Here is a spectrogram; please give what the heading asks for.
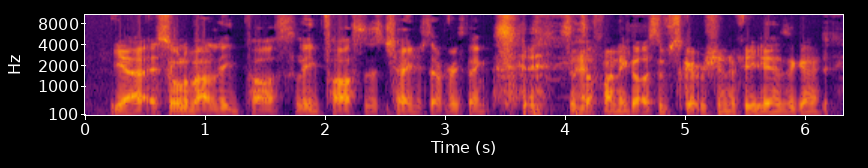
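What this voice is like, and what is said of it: London English accent. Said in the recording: “You are in London, so it's that's the accent.”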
